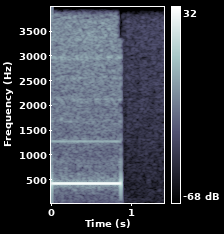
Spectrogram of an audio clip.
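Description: Telephone line tone while an automated system transfers a call: a single steady, mid-pitched electronic beep lasting just under a second, then an abrupt cut to silence.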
